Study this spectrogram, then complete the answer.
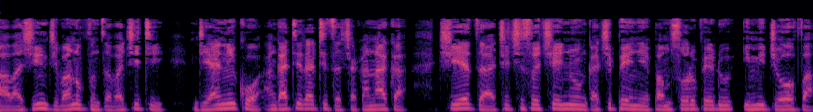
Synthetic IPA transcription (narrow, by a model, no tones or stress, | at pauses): ʋaʒind͡ʒiʋano̞b͡vunzaʋat͡ʃiːti | ndianiko̞aŋɡat̬iɾatid͡zaʐakanaːka | t͡ʃie̞d͡zat͡ʃet͡ʃiso̞t͡ʃe̞ɲuŋɡat͡ʃipe̞ɲe̞pamuso̞ɾo̞pe̞ɗuimid͡ʒe̞ɦoːvʱa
